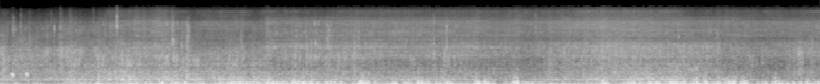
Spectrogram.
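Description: Wind buffeting the microphone in a gusting rumble, with a steady low hum underneath, typical of a camera carried along at speed.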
